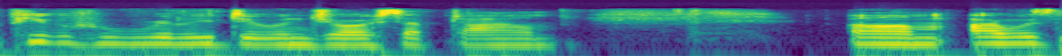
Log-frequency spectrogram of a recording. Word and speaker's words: Sceptile: saying that totally wrong i have heard people say septi i've heard sceptile i say it as sceptile i'm probably not supposed to pronounce that c i'm probably not supposed to pronounce it see at all um i have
